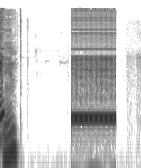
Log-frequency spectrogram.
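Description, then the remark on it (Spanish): A brief voice is followed by silence, then a single steady ringback tone from an outgoing phone call, one flat buzzing ring lasting just under a second, clear and fairly loud. “ahí le estamos marcando, nomás no haga ruido, mi amor, ¿ok?”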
